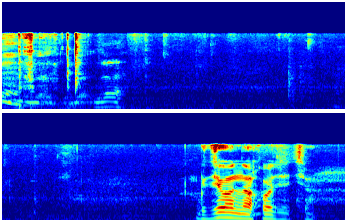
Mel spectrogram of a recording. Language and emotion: Russian, neutral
